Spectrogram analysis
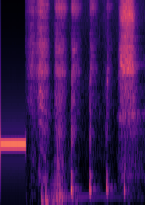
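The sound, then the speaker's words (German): A short, loud, steady censor beep at one pitch, lasting about a third of a second, is followed by a run of quieter, rhythmic bursts of sound. “Piepen wir. Das ist die Piepshow.”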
